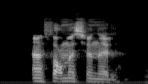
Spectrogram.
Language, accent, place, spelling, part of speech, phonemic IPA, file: French, France, Lyon, informationnel, adjective, /ɛ̃.fɔʁ.ma.sjɔ.nɛl/, LL-Q150 (fra)-informationnel.wav
- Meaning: information, informational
